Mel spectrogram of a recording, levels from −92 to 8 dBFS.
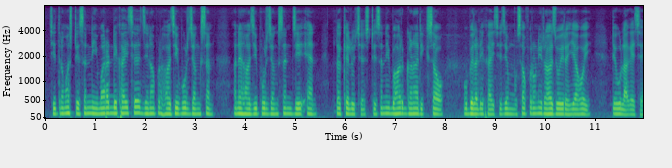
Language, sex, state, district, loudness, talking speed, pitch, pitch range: Gujarati, male, Gujarat, Valsad, -17 LUFS, 170 wpm, 140 Hz, 135-145 Hz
